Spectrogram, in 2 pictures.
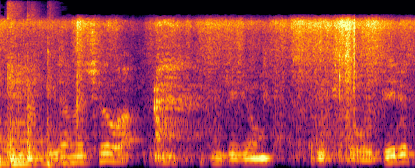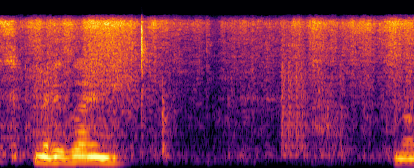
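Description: The tail of rock music cutting off at the start, then a voice speaking in a few short phrases over a faint steady hiss, which carries on alone for the last couple of seconds.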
